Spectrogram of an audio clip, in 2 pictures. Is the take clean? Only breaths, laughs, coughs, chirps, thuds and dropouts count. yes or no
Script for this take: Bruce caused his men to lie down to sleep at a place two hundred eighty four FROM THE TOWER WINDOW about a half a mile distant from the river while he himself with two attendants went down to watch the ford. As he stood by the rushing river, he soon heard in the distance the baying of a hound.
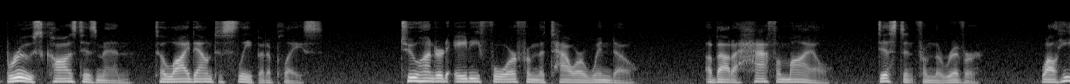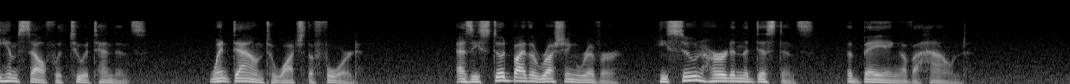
yes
